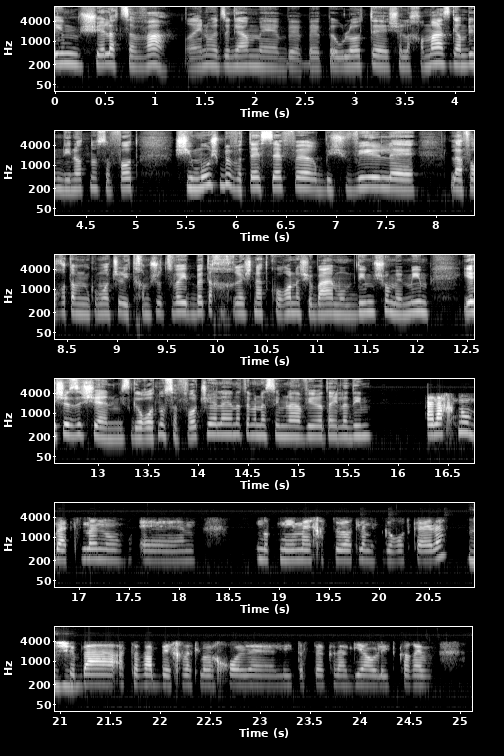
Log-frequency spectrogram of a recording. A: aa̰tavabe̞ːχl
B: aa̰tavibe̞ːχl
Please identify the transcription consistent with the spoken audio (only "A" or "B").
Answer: A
